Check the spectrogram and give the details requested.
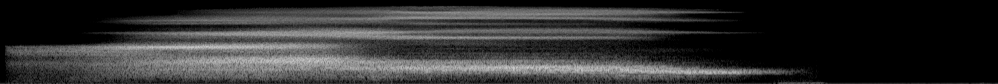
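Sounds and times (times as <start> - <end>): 
mythic snake hissing: 0.0 - 7.9.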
